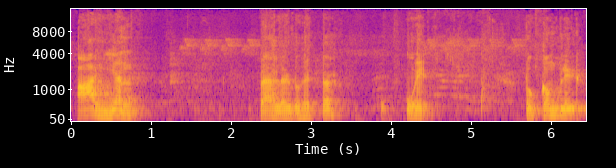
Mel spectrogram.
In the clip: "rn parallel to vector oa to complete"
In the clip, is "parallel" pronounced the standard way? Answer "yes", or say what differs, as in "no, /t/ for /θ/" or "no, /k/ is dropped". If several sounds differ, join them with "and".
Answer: yes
